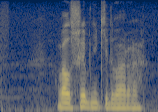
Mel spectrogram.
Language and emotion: Russian, neutral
